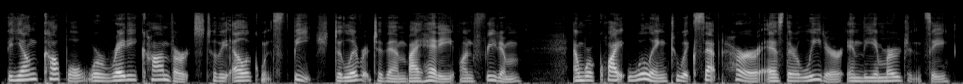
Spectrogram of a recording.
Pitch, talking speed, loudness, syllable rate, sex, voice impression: 170 Hz, 185 wpm, -20 LUFS, 5.6 syllables/s, female, feminine, adult-like, tensed, powerful, clear, intellectual, calm, friendly, elegant, lively, slightly sharp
